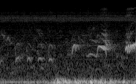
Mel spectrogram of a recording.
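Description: A Curve-billed thrasher gives a quick run of soft mid-pitched notes, then brighter rising whistled phrases, over a heavy low rumble of wind or handling noise.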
